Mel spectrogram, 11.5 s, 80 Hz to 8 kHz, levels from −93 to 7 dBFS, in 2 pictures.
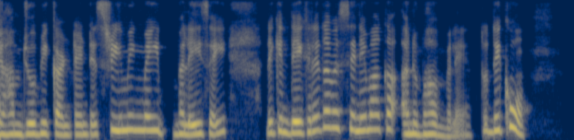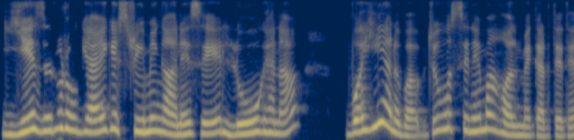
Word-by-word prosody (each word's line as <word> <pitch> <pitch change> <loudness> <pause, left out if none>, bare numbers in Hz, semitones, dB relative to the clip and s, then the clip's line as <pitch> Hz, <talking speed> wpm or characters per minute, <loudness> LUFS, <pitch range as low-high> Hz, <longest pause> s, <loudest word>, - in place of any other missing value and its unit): हम 210 0 0
जो 215 +1 +3
भी 225 +1 0
कंटेंट 205 +1 -3
है, 205 - -2
स्ट्रीमिंग 295 +5 +1
में 290 - +1
ही 285 -5 -1
भले 210 -2 +2
ही 215 - +4
सही, 225 +4 -4 0.4
लेकिन 245 +2 0
देख 235 +1 +6
रहे 260 - 0
हैं 290 - -6
तो 350 - +2
हमें 340 - 0
सिनेमा 300 +1 +1
का 315 - +2 0.2
अनुभव 215 0 +1
मिले। 165 - -10 0.2
तो - - -7
देखो, 290 +7 +3 0.6
ये 225 +9 +3
ज़रूर 285 +4 0
हो 290 - +1
गया 255 -1 0
है 270 +3 +1
कि 310 0 0
स्ट्रीमिंग 270 0 +1
आने 210 -1 +1
से 225 +2 -2
लोग 225 +3 +2
है 240 - -1
ना, 230 +11 -4 0.5
वही 290 - +3
अनुभव, 190 - -2
जो 265 - -4
वो 315 +2 -2
सिनेमा 295 0 -1
हॉल 215 -7 -1
में 185 -1 -5
करते 175 0 -6
थे 180 - -6
245 Hz, 230 wpm, -22 LUFS, 210-285 Hz, 0.6 s, देख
